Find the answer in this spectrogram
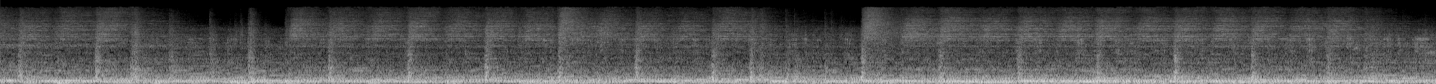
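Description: Heavy metal band playing live: distorted electric guitar and bass over a drum kit, loud and dense, with steady driving drum hits.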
